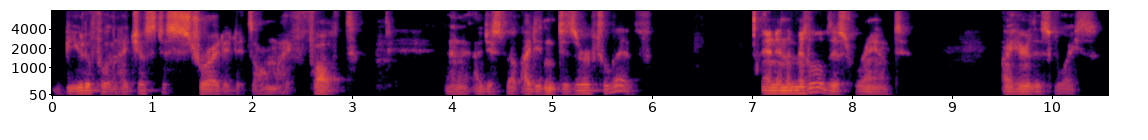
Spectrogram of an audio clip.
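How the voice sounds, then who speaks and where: Older man with a very deep voice. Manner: halting, repeats words, soft laughs. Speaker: spiritual teacher. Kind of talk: personal storytelling in conversation.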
